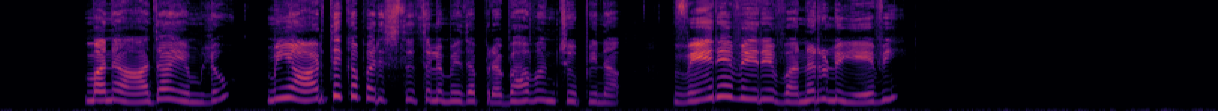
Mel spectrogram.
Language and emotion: Telugu, sad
